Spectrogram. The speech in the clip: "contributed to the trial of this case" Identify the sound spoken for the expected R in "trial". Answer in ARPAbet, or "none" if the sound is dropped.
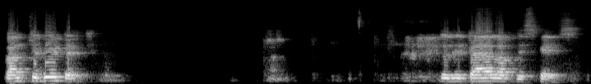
none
